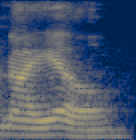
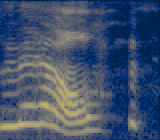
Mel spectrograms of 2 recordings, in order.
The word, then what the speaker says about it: Nell: love the um Niel I call her nail but it's called not yeah yeah I don't know why I can't say her name right um it's Nell yeah now uh but she spells it weird I know n-e-l-l yes n y l l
